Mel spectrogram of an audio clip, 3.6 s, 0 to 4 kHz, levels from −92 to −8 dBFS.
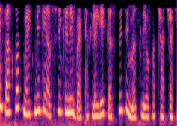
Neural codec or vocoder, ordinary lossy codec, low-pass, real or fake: codec, 16 kHz, 16 kbps, FunCodec, trained on Chinese and English, 50 frames a second; MP3, 32 kbps; 3.6 kHz; fake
